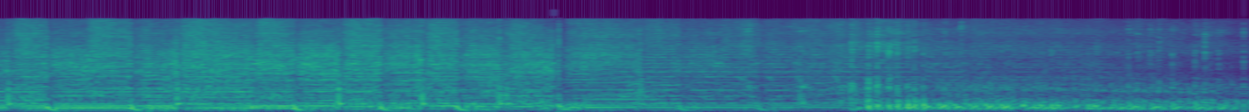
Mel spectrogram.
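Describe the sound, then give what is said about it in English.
A Harley-Davidson Pan America motorcycle engine rumbles loudly with a deep, steady throb, then revs up harder near the end, its rough growl swelling in bursts. No one speaks. “Who needs a rev up? For Harley Heaven, the Harley Davidson Pan America is coming to Harley Heaven in Melbourne, Dandenong and Ringwood.”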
